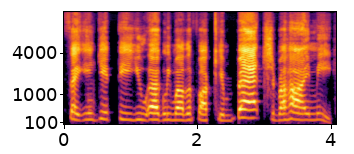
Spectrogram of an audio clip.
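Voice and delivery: high, loud rebuke flung at a rival; mock exorcist shout. Telling off the girl casting spells, loud exorcist shout. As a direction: cast the demon out, loud and high. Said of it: "I said".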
